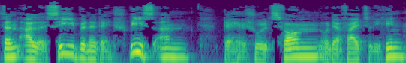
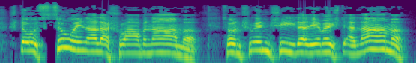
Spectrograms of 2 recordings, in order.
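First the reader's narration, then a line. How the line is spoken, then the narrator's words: Brave calling out. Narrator (German): war hinten ganz mutig geworden, rief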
